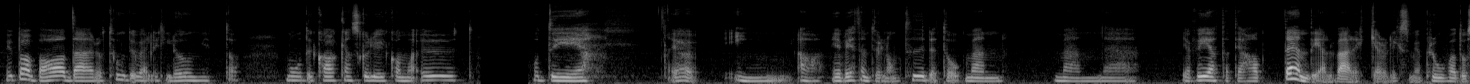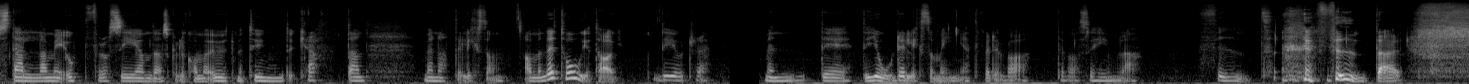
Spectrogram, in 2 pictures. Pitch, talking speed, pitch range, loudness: 170 Hz, 175 wpm, 155-190 Hz, -29 LUFS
